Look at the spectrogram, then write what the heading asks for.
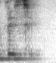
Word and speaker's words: WC: wagon wagon wagon WC Alors ça s'écrit WC mais en français on a tendance à dire VC.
